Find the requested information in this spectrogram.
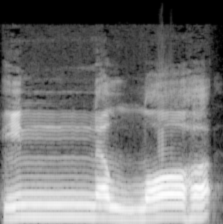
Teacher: نون کو نہیں میں نے پر کیا، وہ پتلا ہی رکھا ہے. ان اللہ لام کو پر کیا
